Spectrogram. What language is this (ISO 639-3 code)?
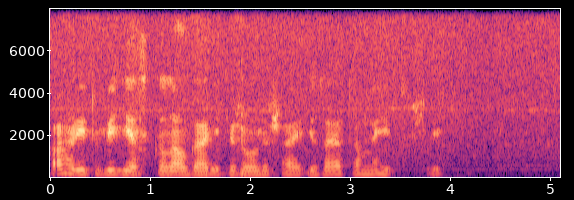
rus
